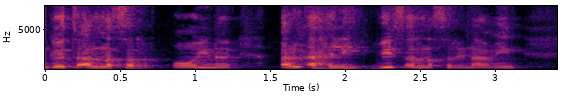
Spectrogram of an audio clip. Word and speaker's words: Al Ahli: You know, Al Ahli is the blue team that they lost today.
